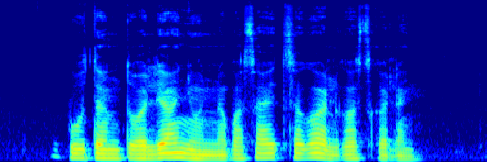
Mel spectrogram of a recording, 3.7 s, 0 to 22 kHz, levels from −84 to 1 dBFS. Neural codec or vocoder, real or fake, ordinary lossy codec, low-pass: none; real; none; none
